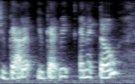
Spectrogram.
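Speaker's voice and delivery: faint, slight touch of British accent. Showing listeners the tiny bit of British accent, slight British accent. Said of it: "I also have a tiny bit British accent".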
